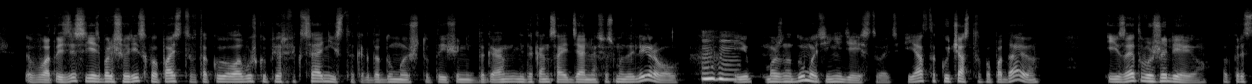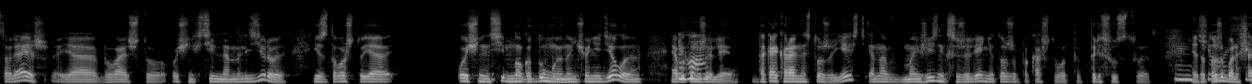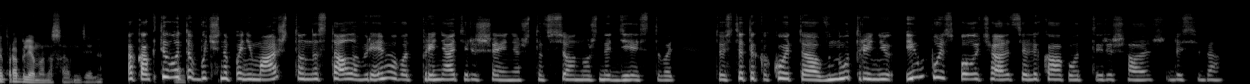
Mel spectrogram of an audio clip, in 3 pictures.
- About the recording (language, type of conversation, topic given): Russian, podcast, Как принимать решения, чтобы потом не жалеть?
- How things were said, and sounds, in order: none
